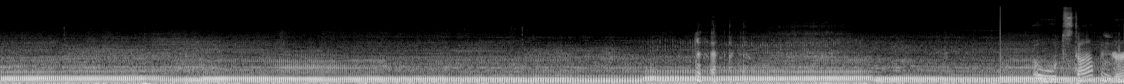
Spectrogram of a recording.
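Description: A road vehicle's engine and exhaust drone loud and steady while driving through a city at sunset, a constant low rumble with slight shifts in pitch and a brief clatter near the end.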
